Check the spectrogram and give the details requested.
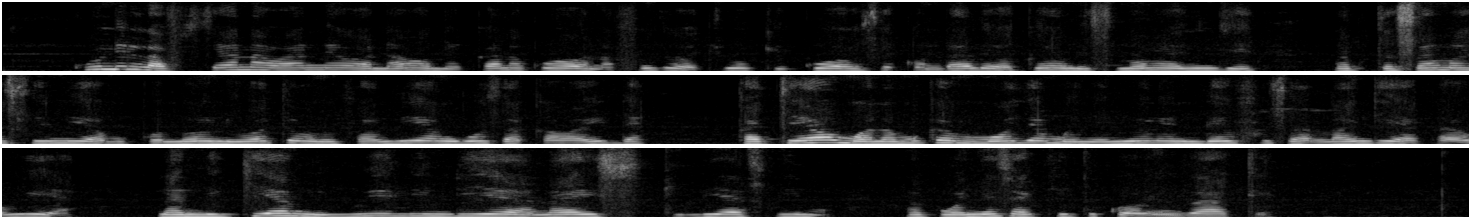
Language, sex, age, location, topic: Swahili, female, 36-49, Nairobi, education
